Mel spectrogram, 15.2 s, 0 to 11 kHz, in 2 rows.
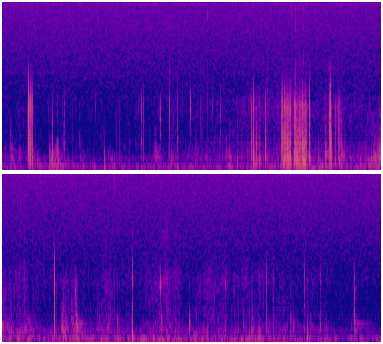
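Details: Bowel sounds (borborygmi) from the belly after eating hotdogs following a 10-hour empty stomach: frequent gurgles, pops and a longer rumbling stretch of active digestion.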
